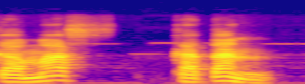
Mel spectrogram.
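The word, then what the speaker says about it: קמץ קטן: Ese sí no es, se llama Kamatz, pero este se llama Kamatz Katán. Kamatz Katán. Es una O corta.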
